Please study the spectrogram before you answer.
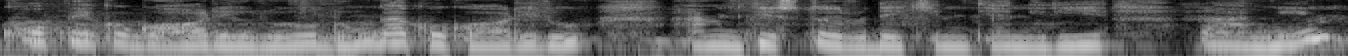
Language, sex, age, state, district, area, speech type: Nepali, female, 18-30, West Bengal, Kalimpong, rural, spontaneous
